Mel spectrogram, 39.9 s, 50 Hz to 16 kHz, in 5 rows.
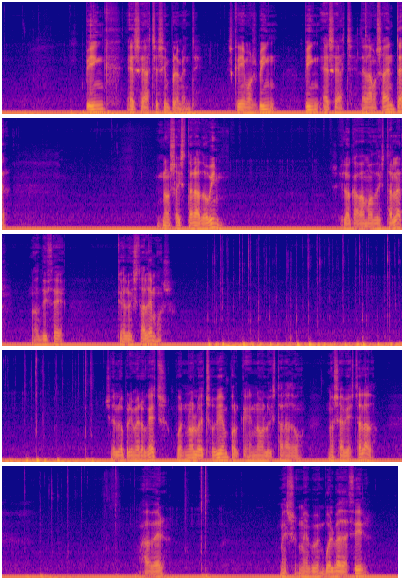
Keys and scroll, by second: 1.1 Delete, 2.8 typing, 4.1 Right, 4.5 Right, 6.9 typing, 8.0 Return, 20.8-26.3 typing, 26.4 Return, 33.5 ctrl+l, 35.4 Up, 36.0 Up, 36.8 Return.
